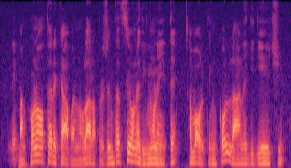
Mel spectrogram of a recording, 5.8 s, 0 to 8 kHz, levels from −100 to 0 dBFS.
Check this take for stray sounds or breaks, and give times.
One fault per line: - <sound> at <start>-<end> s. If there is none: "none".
none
